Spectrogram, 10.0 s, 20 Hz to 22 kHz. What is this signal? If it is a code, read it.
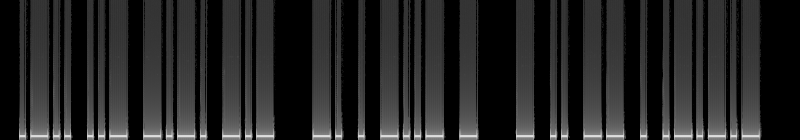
Morse code, heard as a keyed tone, about 17 wpm, 700 Hz. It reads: LUCK NEXT TIME.
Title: Sentences from Top 1500 Words 17wpm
